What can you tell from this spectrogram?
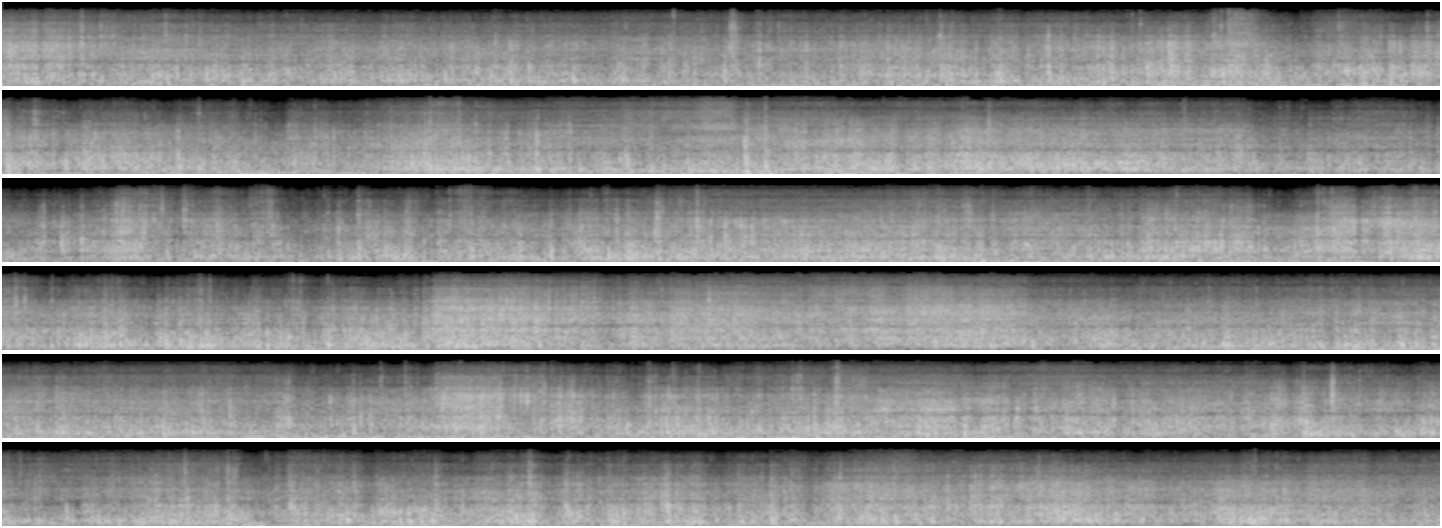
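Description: Trek Slash full-suspension mountain bike riding fast downhill. Wind rushes over the action-camera microphone, and the tyres and frame keep up a constant rumble and rattle over snow and dirt, broken by frequent short knocks from bumps.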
